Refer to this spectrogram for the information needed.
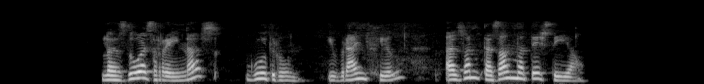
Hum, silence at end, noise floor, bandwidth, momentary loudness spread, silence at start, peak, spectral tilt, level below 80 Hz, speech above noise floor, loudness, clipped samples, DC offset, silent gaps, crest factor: none; 1.2 s; under -90 dBFS; 8 kHz; 15 LU; 1 s; -2 dBFS; -6 dB/octave; -64 dBFS; over 73 dB; -18 LUFS; under 0.1%; under 0.1%; none; 18 dB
